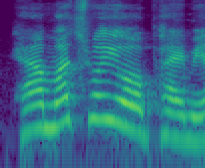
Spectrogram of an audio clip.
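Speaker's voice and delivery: ordinary talk, nothing marked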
